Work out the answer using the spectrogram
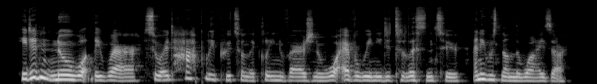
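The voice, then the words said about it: Scottish accent. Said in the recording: “my Scottish Tourette swearing ... my Scottish sweary rants and accent”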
